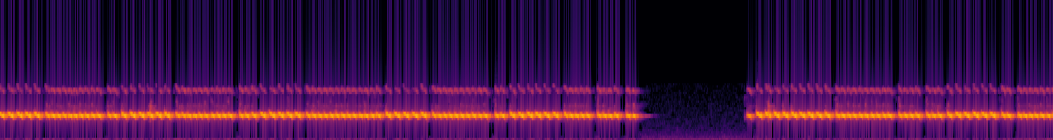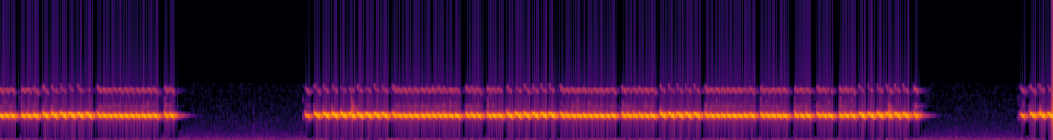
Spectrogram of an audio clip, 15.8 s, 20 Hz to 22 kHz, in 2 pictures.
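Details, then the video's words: Chirping song of an Emma field cricket, recorded by the National Institute of Biological Resources in 2020: three long, high, pulsing trills of about five seconds each, separated by short silent pauses, with no other sounds. "왕귀뚜라미, 여러번 듣기, 곤충소리"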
